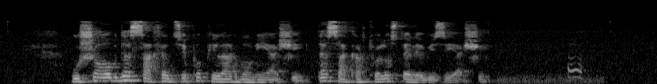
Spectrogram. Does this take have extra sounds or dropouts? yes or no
yes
